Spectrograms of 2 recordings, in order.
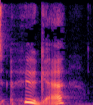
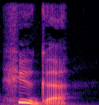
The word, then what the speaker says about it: Hygge: Pronounced as Hygge or Hygge, Hygge has no direct translation in other languages.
